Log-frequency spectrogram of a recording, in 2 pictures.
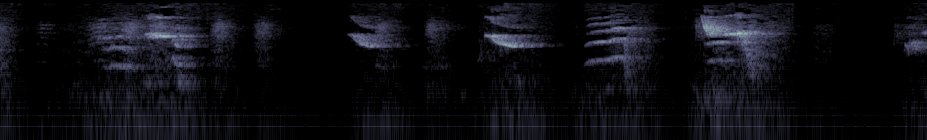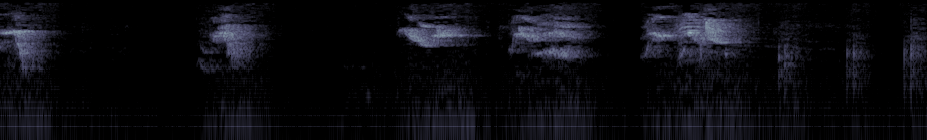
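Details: A singing myna, filmed quietly so it kept going: a steady sequence of short gurgling and squeaky notes, roughly one per half second, some sliding whistles among the harsh ones.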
